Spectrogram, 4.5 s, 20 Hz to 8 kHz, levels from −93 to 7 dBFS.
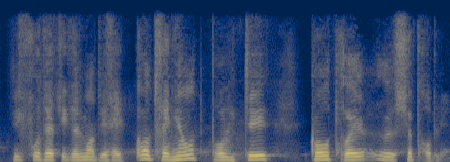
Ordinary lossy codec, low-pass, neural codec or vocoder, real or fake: none; 7.2 kHz; codec, 16 kHz, 1 kbps, FreqCodec, larger model; fake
